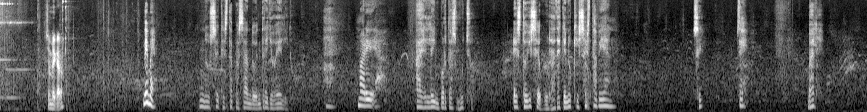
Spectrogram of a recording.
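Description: A young woman answers softly and briefly.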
